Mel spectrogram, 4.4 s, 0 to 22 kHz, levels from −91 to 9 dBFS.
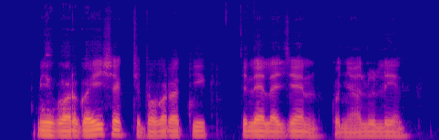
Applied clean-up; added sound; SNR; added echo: neural mask model DeepFilterNet 3.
